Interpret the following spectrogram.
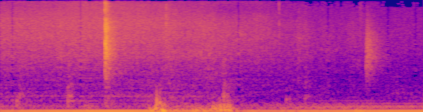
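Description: A light switch clicks about a second in, followed by two dull handling bumps, the first the loudest sound, and a fainter click near the end, all over a steady low electrical hum.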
